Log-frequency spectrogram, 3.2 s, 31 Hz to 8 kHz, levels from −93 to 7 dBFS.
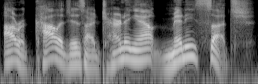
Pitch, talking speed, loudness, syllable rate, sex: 130 Hz, 130 wpm, -18 LUFS, 4.1 syllables/s, male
